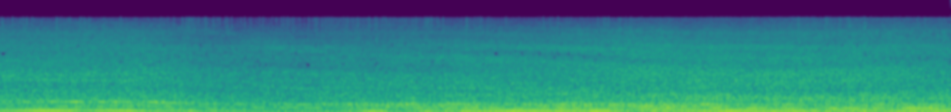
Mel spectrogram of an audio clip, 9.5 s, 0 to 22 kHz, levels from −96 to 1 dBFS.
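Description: Across the whole clip the sound is rough and grainy, and the damage is plainly audible. Nothing is present above 11.6 kHz. This is likely low-delay AAC compression, AAC-ELD. Its short frames cost bits, and the coarseness fits about 32 kbps.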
